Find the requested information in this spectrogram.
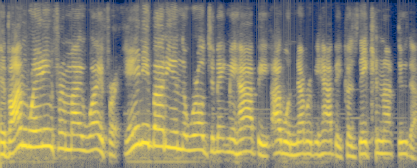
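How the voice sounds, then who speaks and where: Music plays behind a man with a high voice and very wide pitch swings. He talks at a fairly quick pace with hardly any pauses. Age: 60s. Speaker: life transformation coach and author. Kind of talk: interview conversation.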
